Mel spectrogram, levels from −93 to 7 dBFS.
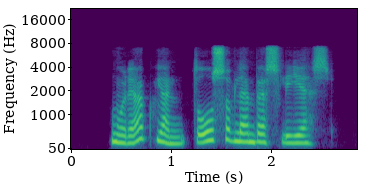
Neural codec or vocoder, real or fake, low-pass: codec, 16 kHz, 0.8 kbps, ZipCodec; fake; 7.2 kHz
